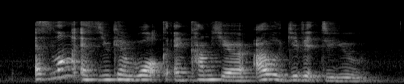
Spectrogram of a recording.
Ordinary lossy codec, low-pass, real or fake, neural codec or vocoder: none; none; real; none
